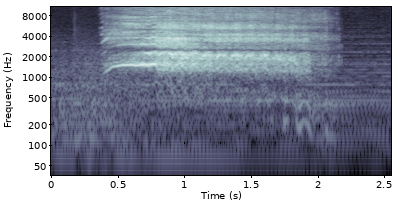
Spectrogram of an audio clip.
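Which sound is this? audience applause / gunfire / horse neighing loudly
horse neighing loudly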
